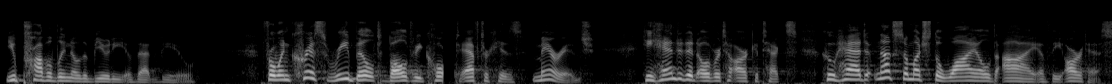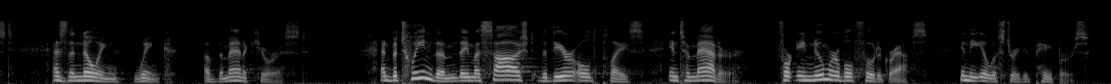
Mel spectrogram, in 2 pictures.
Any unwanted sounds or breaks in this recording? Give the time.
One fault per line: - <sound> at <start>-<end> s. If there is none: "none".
- dropout at 4.4-4.5 s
